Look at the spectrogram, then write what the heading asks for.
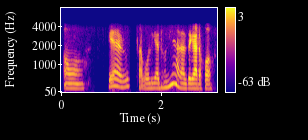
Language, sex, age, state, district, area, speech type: Assamese, female, 30-45, Assam, Charaideo, rural, conversation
